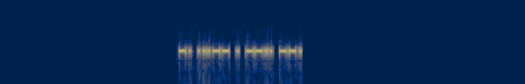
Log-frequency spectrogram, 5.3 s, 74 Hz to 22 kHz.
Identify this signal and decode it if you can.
Morse code, heard as a keyed tone, about 47 wpm, 700 Hz. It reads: N3EZG
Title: USA Call Signs - 5 Characters - Repeated 3x - 50wpm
